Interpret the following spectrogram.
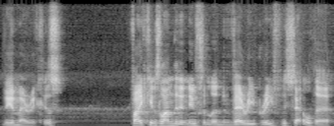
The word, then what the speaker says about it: Newfoundland: The new is pronounced like land. Oh, Newfoundland.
